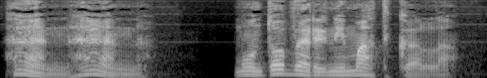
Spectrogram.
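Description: A man's voice: mid-range voice, sing-song, no room sound, clean studio sound, pitched above the performer's own voice. A man voicing a dazed young man who speaks solemnly and ominously after a fright. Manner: solemn, prophetic talk.

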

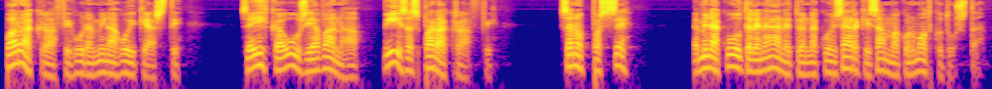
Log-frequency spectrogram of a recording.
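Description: A man voicing a loud, hot-tempered eldest brother who gives orders and blusters in an audiobook reading. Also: lowish voice, lively intonation, no room sound, clean studio sound. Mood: blustering. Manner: blustering, commanding.

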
